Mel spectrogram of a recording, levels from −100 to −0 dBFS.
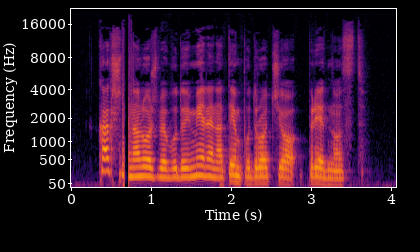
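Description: Throughout the speech there is a swirly, smeared, hollow quality. Consonant attacks sound blurred rather than crisp. The smearing is heavier than a single MP3 pass near 96 kbit/s would cause. The likely cause is generation loss: the audio was decoded and re-encoded roughly four times. Each pass quantised on a shifted frame grid, so the noise and spectral holes built up.

From 0.63 to 0.76 s there is an intermittent contact fault. A loose connection opens the line briefly. The speech drops out for about 60 ms. Crackle marks both edges of the gap. Faint hiss remains while the line is open. The result is a sharp, scratchy break rather than a clean silence.

From 1.86 to 3.41 s there is overlap-add ripple. The audio was split into windowed frames and summed back with an overlap that does not give constant gain. The level therefore swells and dips once per frame, by about 11 dB, at around 100 Hz. 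That is too fast to hear as separate pulses. It comes across as a metallic buzz with extra tones around each note, laid over the speech.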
